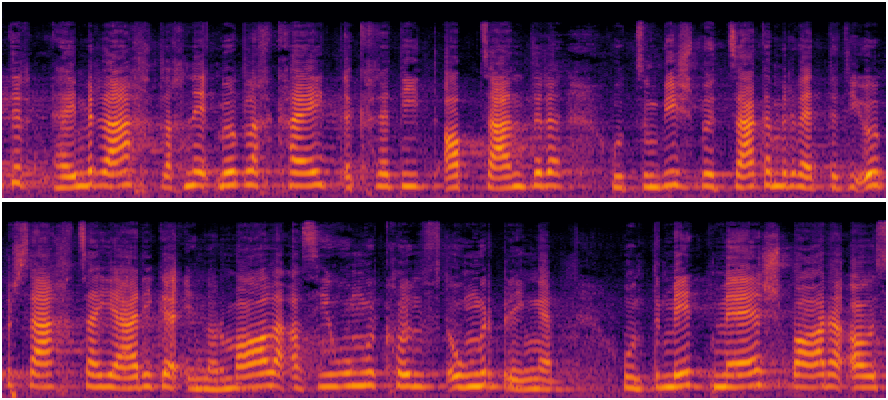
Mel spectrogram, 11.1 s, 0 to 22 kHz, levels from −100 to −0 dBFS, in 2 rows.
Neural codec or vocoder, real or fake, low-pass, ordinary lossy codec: vocoder, 44.1 kHz, 128 mel bands, Pupu-Vocoder; fake; 14.4 kHz; none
